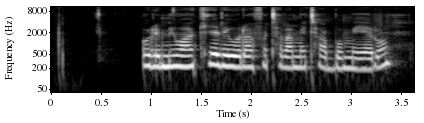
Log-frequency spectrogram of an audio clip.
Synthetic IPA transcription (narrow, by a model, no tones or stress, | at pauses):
uɾimiwakʰɛɾɛuɾafatʰaɾamɛtʰabɔmɛɾɔ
